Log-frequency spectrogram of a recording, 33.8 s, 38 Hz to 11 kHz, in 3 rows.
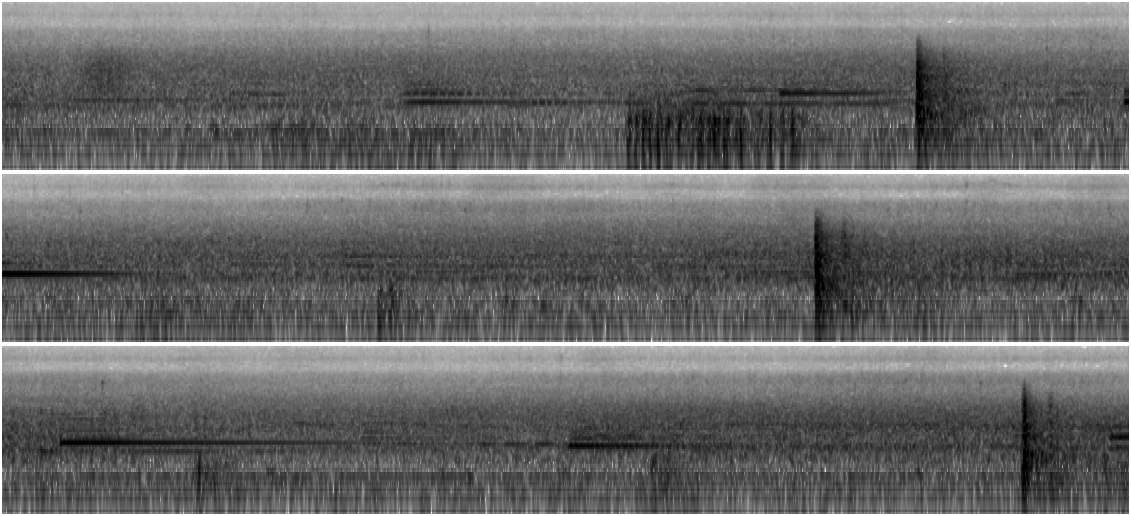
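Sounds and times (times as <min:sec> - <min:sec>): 
low steady rumble of traffic in Japan: 0:00.0 - 0:33.8
temple bells on New Year's Eve in Japan: 0:04.0 - 0:17.0, 0:23.0 - 0:33.8
neighbor's firecracker popping on New Year's Eve in Japan: 0:09.1 - 0:10.2, 0:19.4 - 0:23.1, 0:32.7 - 0:33.8
fireworks cracking at midnight on New Year's Eve in Japan: 0:19.4 - 0:23.1, 0:32.7 - 0:33.8.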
